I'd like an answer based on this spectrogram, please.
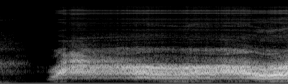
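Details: Mountain lion giving one long, harsh, raspy call. It starts abruptly after a moment of quiet and holds steady, swelling slightly louder toward the end.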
